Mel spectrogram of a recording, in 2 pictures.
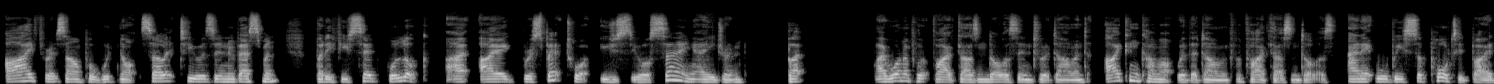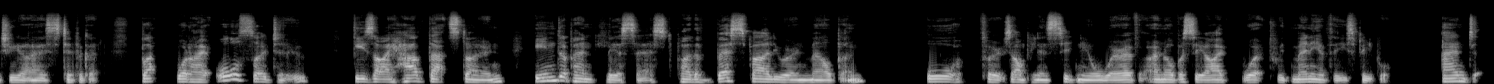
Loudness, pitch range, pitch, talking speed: -20 LUFS, 105-130 Hz, 115 Hz, 185 wpm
